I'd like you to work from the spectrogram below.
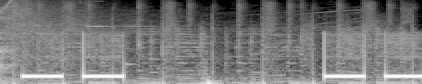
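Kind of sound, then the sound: signal or alarm, phone call ringing tone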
